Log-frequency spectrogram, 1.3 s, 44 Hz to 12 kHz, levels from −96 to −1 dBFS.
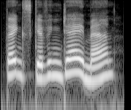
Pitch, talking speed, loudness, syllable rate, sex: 250 Hz, 135 wpm, -13 LUFS, 4.4 syllables/s, female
